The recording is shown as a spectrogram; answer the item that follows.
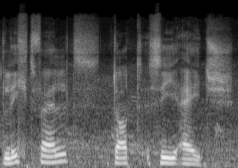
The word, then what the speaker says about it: Lichtfeld: It's called lichtfeld.ch. How can I pronounce?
